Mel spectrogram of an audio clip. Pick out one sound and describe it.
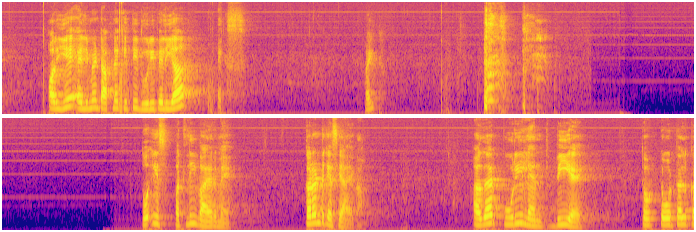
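A man speaks calmly into a close microphone, explaining in pauses.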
